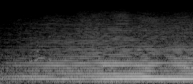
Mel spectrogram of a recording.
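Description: A ship's horn sounds one long, deep, steady blast as a boat leaves the harbor on a Norwegian shipping route, swelling slightly louder midway, its low droning tone filling the whole moment with no voices present.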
